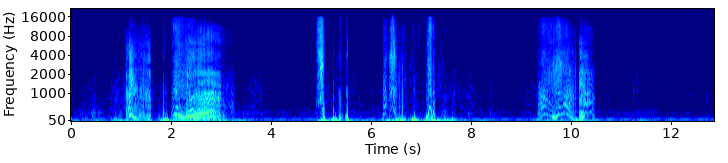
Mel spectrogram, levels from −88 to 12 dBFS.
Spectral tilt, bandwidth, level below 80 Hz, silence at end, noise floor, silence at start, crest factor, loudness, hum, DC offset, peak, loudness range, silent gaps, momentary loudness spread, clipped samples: -3.5 dB/octave; 16 kHz; -54 dBFS; 0.1 s; -69 dBFS; 0 s; 24 dB; -46 LUFS; none; under 0.1%; -26 dBFS; 5 LU; none; 24 LU; under 0.1%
